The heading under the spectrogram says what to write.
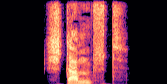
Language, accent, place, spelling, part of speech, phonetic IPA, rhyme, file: German, Germany, Berlin, stampft, verb, [ʃtamp͡ft], -amp͡ft, De-stampft.ogg
- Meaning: inflection of stampfen: 1. third-person singular present 2. second-person plural present 3. plural imperative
